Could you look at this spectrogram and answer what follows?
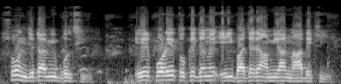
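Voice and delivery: a boss passing judgement on a cheat; stern village boss. Acted. Boss Phuto dada gives verdict.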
